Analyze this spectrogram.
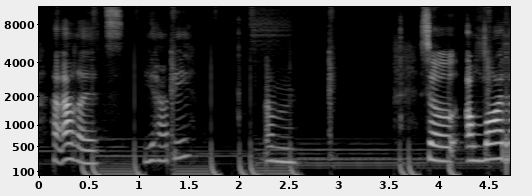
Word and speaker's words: Haaretz: Okay, Nightways, I was pronouncing it with my Canadian accent. Haaretz, you happy?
